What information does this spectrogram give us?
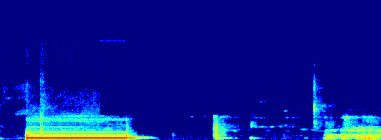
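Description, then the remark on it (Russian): A single steady telephone tone sounds for about a second, loud, as a man places a phone call, followed by a few faint clicks and then the muffled start of a voice on the line. “звонит по телефону. Сейчас послушаем.”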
